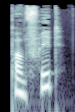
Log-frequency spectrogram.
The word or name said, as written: frites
